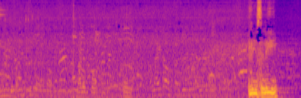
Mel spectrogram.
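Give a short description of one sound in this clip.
A crowd of women and children chatters in the background.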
